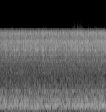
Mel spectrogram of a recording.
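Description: Tap water runs steadily after the water main is reopened, a loud, continuous hiss and gush with no pauses, close by and alone.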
